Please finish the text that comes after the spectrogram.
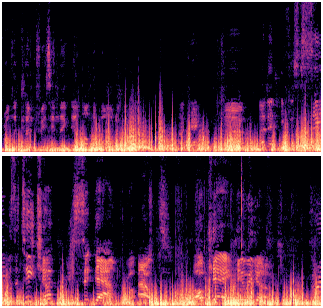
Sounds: Speech

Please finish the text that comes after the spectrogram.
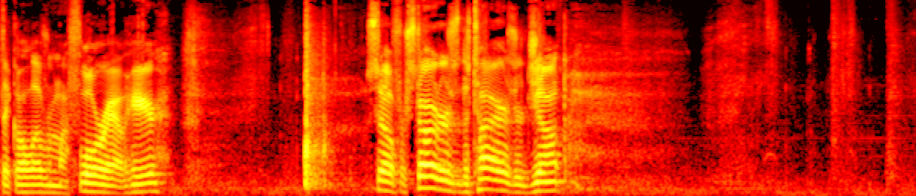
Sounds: Speech

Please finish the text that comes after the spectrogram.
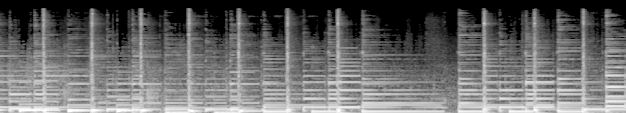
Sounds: Plucked string instrument, Acoustic guitar, Strum, Musical instrument, Guitar, Music

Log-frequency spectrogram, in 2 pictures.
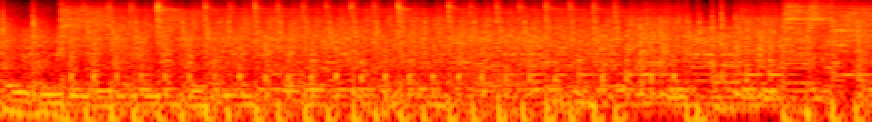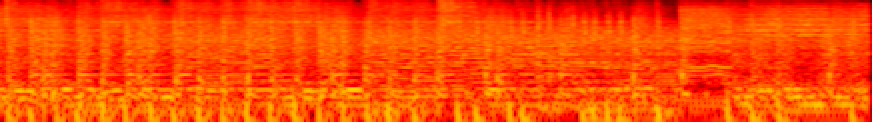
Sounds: Musical instrument, Music, Drum kit, Drum

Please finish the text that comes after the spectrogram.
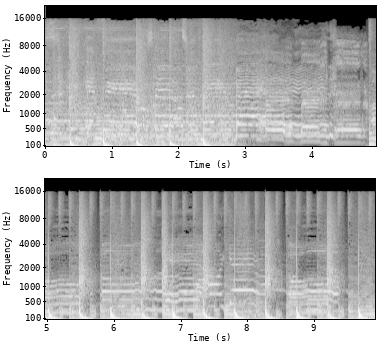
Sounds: Music

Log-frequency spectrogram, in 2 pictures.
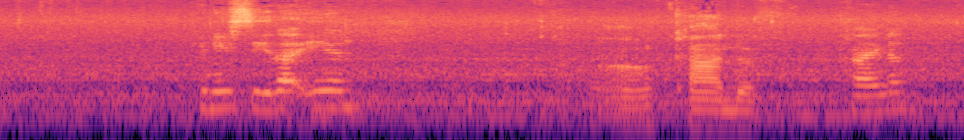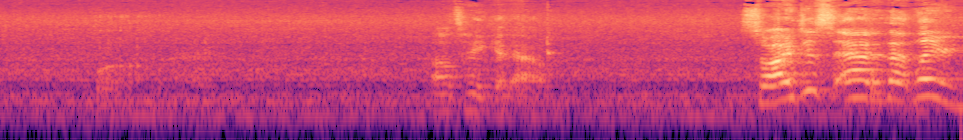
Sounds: Speech

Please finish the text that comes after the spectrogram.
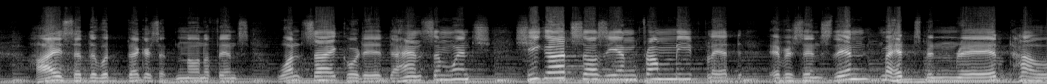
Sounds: Music

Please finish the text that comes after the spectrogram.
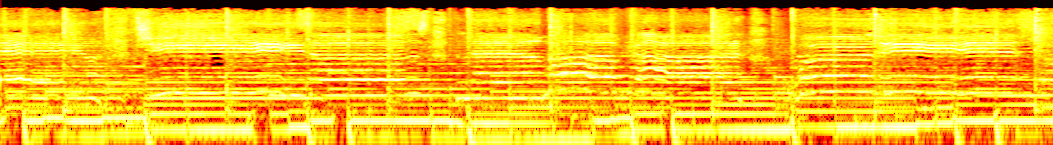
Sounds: Music, Christian music

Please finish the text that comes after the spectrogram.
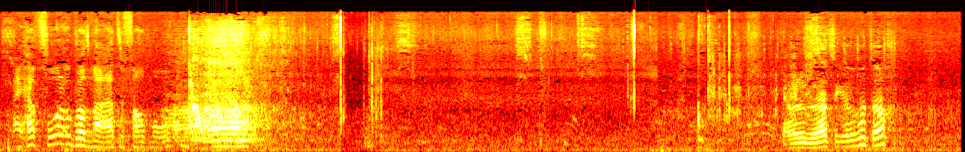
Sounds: speedboat, Speech

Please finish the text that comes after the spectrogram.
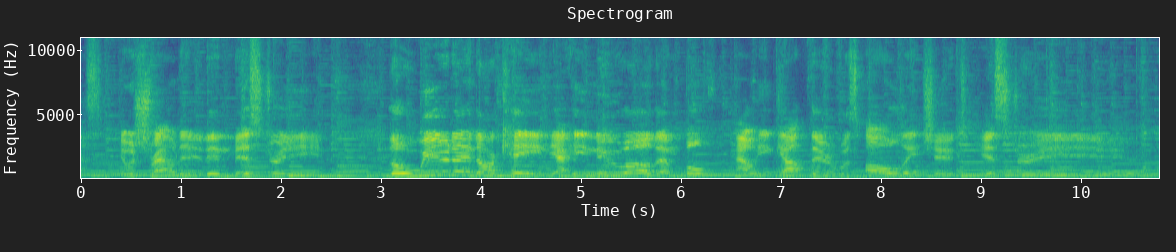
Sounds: Music

